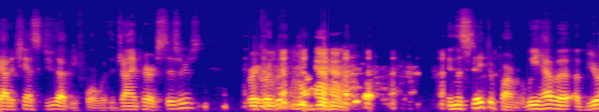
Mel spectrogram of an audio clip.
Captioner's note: laughter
